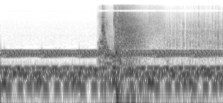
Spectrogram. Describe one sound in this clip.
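A whip cracks sharply.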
